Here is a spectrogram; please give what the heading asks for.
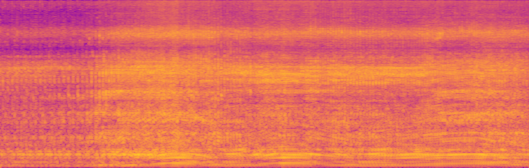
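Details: Tata Super AC with Dicor diesel engine at idle: harsh, uneven clatter about three beats a second with a stumbling beat, knocking and misfiring, cause unclear.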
